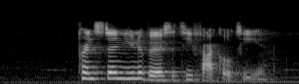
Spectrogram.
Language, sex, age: English, female, 21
